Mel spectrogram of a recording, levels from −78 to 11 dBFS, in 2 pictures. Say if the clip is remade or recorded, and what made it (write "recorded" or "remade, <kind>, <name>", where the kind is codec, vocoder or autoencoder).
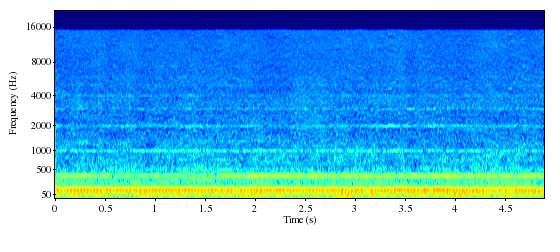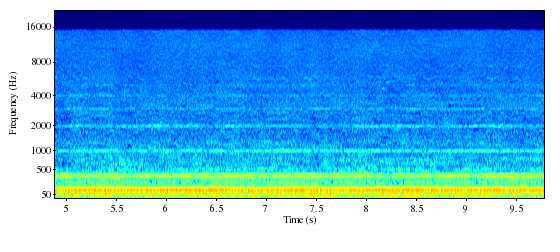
remade, codec, SNAC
